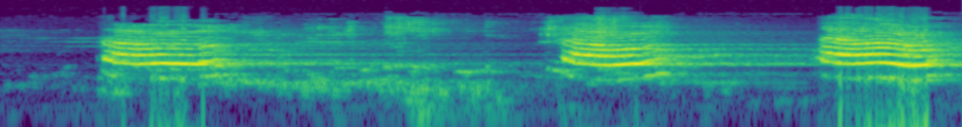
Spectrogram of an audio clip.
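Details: Cat in heat producing three long, loud yowling meows in quick succession, each wavering in pitch and trailing into a low rough murmur before the next begins.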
